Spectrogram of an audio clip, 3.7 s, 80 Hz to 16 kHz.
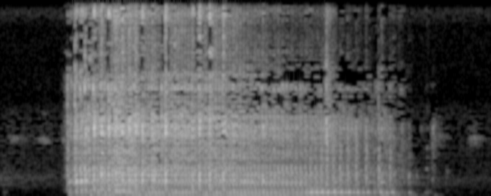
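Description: A vintage West German Solo 60126 70cc professional chainsaw fires up and runs loud and close with a steady high-revving roar for about two and a half seconds, then cuts out and dies away.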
